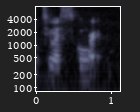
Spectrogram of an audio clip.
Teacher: to escort is the verb so the the stress is on the second syllable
